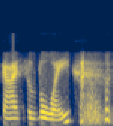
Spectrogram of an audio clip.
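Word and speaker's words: Guy Savoy: chef named Gizavo, but most people who don't speak French would recognize his name pronounces Guy Seavoi and also Charlie Troder there in Chicago.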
